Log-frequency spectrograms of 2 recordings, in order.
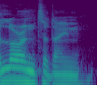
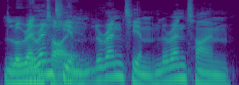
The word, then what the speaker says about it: Laurentine: So these Roman ones, and one of them, the Laurentide, how do you pronounce it? The Laurentine Villa is just out of Rome.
